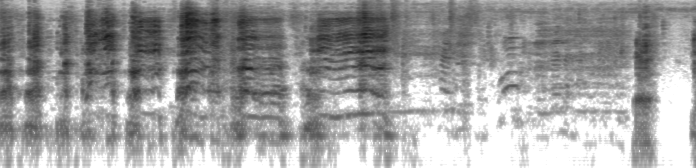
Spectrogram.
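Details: Ten-day-old piglets at a farm in Tripura giving rapid, harsh, pulsing squeals in quick succession for several seconds, then quieter grunts and a final sharp squeal.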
